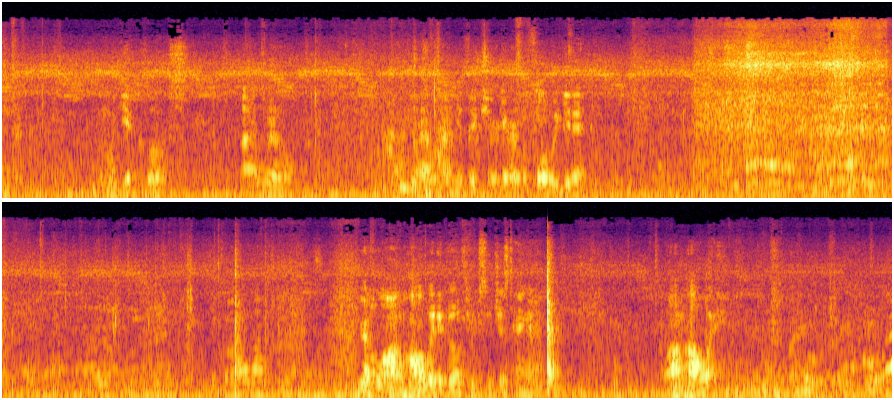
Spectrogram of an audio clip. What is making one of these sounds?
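A man and a woman talk in lively voices close by.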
